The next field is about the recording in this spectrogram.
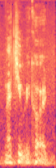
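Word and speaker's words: Matthieu Ricard: Matthew Ricard.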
